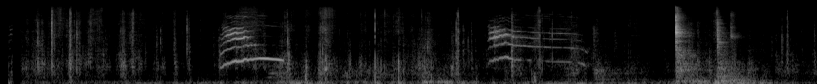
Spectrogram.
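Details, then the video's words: Ginger domestic cat indoors giving two short rising-falling meows, the second longer and bending downward, with a sharp thunk near the end and faint room noise. "Gatti (cat) Ginger"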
